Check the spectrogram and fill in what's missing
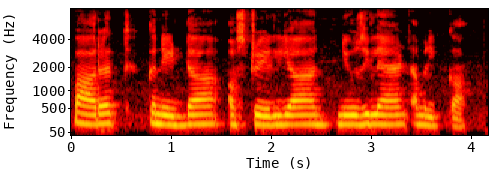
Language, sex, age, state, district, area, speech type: Punjabi, female, 30-45, Punjab, Mohali, urban, spontaneous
